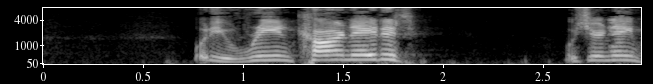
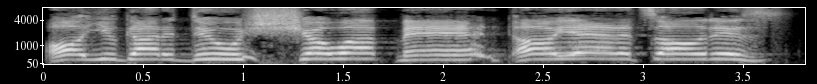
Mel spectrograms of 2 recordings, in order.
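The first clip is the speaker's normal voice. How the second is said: mocking other comics; 7 semitones higher, 3 dB louder than usual. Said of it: "they just go".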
